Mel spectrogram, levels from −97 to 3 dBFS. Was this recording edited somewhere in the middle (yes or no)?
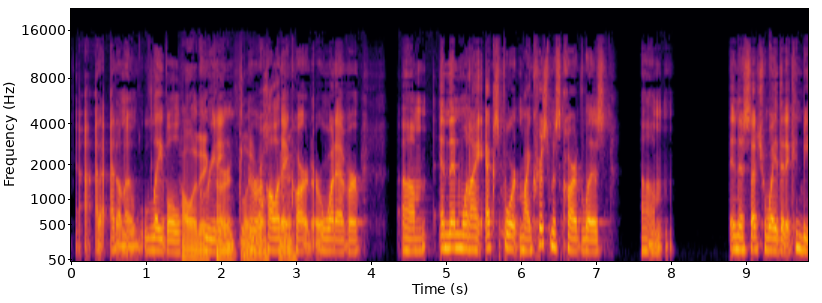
no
